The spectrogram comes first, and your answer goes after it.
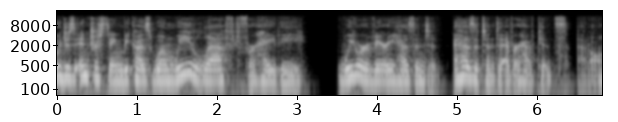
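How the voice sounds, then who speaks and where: A woman with a Southern US accent at a medium pitch, with vocal fry, ordinary pitch variation, a moderate pace and a very clean recording over a silent background. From US South, Memphis, Tennessee. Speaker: former missionary. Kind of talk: casual interview.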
